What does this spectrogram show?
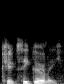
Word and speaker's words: CutsiGirly: challenge and it's um I think this this would be pronounced cutesy girly isn't that sweet cutesy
